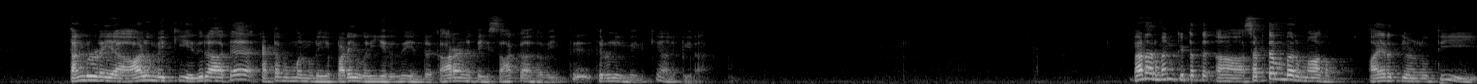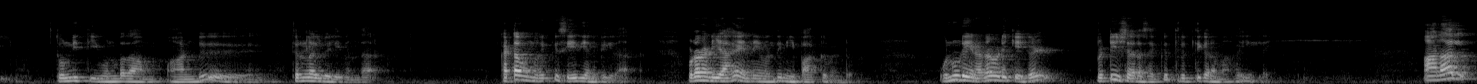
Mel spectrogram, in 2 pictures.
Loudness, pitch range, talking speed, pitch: -28 LUFS, 120-165 Hz, 80 wpm, 140 Hz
